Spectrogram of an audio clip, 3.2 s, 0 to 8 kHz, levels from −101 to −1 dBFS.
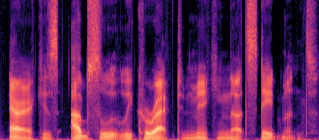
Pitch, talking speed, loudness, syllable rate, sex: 90 Hz, 150 wpm, -20 LUFS, 5.9 syllables/s, male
